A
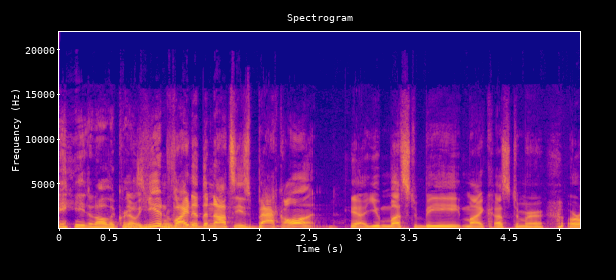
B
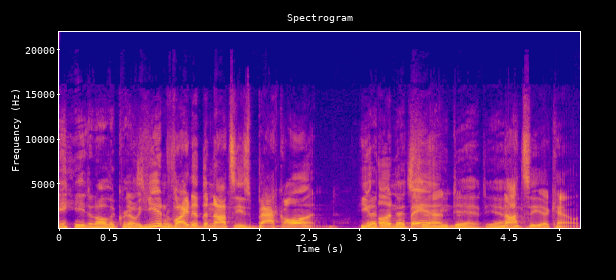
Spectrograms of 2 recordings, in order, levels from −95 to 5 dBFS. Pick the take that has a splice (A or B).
A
